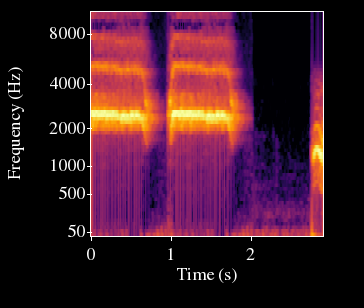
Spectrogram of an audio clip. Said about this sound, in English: This made her angrier than before, and she blew her silver whistle twice.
